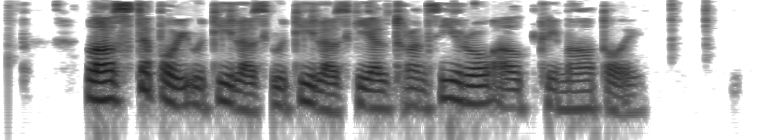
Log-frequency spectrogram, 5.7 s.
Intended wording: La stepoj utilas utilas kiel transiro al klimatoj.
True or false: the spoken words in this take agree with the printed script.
true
